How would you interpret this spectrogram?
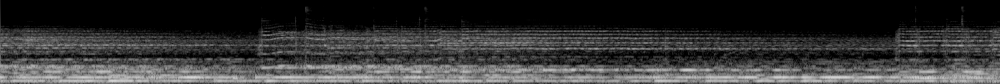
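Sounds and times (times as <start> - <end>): electric guitar playing slow blues: 0.0 - 10.0.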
